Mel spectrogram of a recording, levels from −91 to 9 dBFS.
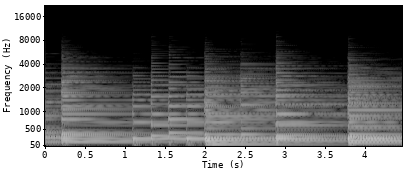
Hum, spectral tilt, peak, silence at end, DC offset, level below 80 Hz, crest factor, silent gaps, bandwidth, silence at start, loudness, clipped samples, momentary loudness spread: none; -9.5 dB/octave; -6 dBFS; 0 s; under 0.1%; -44 dBFS; 16 dB; none; 5.8 kHz; 0 s; -24 LUFS; under 0.1%; 8 LU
